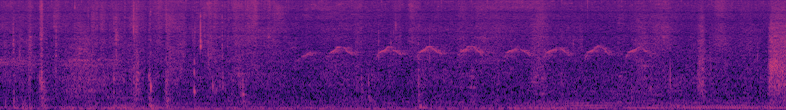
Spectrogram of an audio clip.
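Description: A bird calls faintly in a series of about eight short, arched notes, roughly two a second, from about three seconds in. Before that come a few faint taps of bare feet and hands on wooden decking.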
